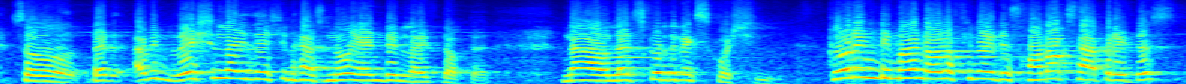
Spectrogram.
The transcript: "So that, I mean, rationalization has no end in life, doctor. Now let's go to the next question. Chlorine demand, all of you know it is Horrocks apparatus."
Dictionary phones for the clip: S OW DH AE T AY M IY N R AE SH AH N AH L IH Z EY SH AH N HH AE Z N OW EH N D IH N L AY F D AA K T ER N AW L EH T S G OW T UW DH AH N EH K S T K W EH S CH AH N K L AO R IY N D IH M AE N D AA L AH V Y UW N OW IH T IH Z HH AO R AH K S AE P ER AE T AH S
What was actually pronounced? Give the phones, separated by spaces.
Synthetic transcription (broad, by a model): S OW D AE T AY M IY N R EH SH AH N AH L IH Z EY SH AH N HH AE Z N OW EH N D IH N L AY F D AA K T ER N AW L EH T S G OW T UW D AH N EH K S T K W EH S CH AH N K L AO R IY N D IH M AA N D AA L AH F Y UW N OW IH T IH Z HH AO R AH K S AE P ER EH T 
